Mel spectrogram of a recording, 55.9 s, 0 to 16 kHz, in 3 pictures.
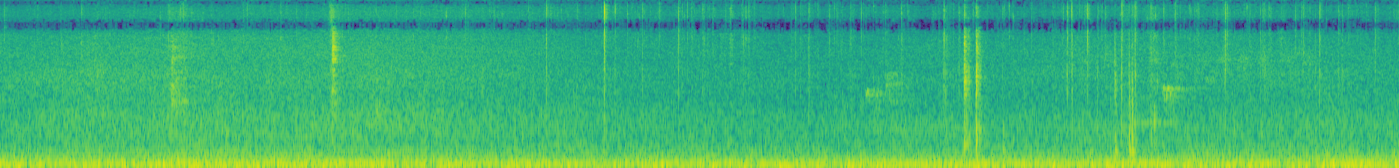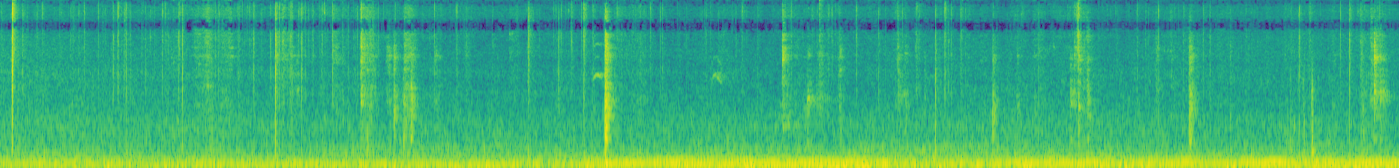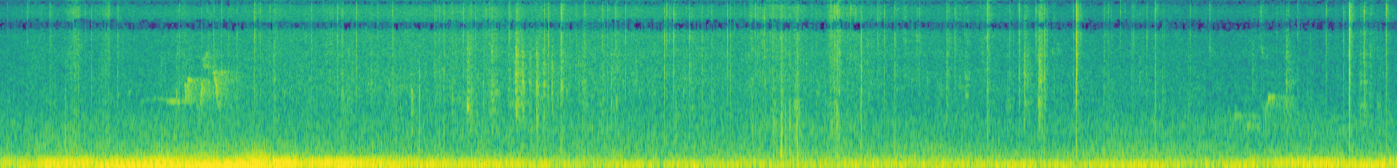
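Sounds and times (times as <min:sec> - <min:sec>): wood fire crackling and popping: 0:00.0 - 0:55.9.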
